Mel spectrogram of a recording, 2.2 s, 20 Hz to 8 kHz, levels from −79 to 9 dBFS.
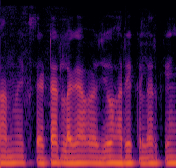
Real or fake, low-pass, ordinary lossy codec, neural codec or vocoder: real; 7.2 kHz; none; none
